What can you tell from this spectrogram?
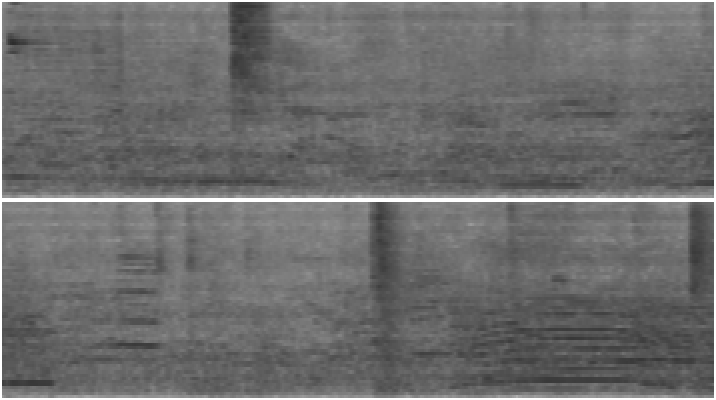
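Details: Several cows at a traditional animal market moo in long, droning calls that bend upward and downward amid a busy background.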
